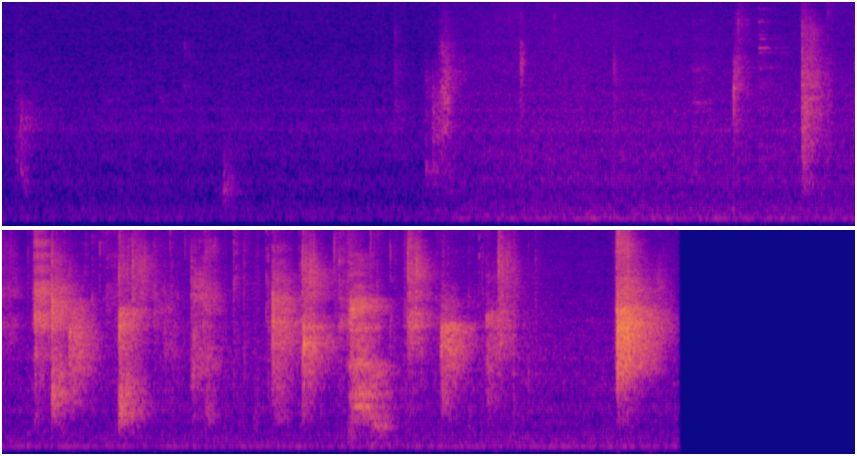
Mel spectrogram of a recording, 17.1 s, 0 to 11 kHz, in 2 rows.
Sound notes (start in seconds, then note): 8.7 weak audience applause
